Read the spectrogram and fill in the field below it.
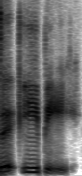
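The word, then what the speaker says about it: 입이: However, more natural way is EB, EB, okay?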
